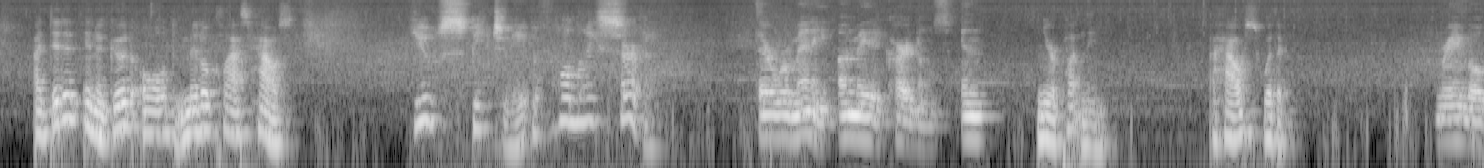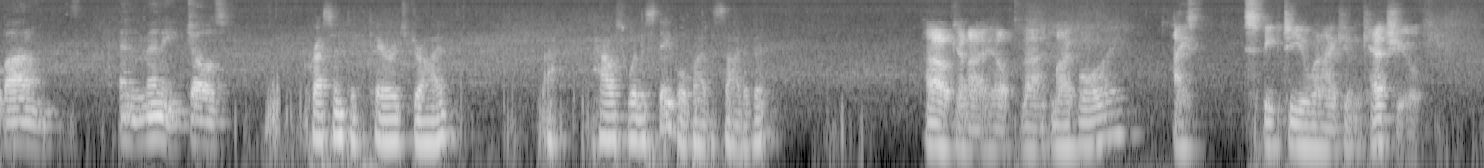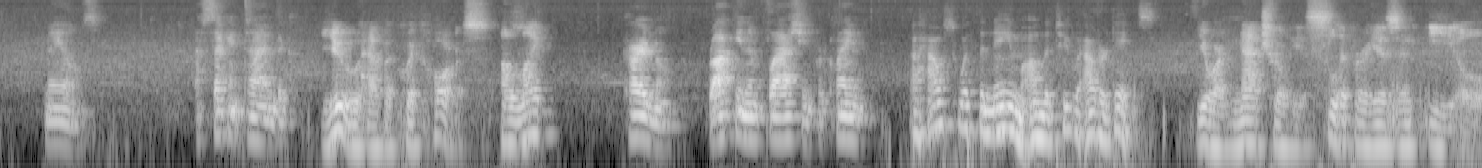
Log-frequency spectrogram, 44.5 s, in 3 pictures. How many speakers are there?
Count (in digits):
3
